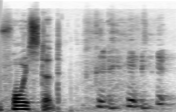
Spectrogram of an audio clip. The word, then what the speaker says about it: foist: oh, I was going to say, I believe I used the term foisted. He was foisted upon you. Yes. Okay. So it's our word of the day, Pete. Foist. Foist? Rhymes with moist, It does.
